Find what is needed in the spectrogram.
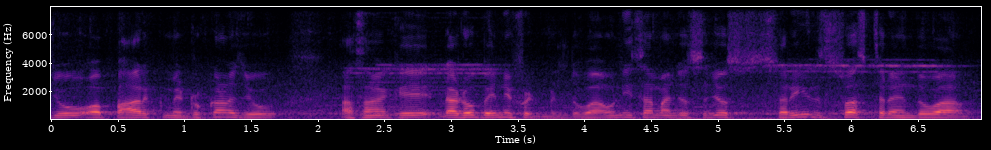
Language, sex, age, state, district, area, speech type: Sindhi, male, 45-60, Uttar Pradesh, Lucknow, rural, spontaneous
